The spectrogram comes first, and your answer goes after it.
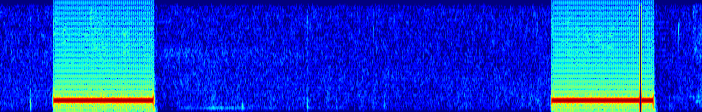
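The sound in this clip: Telephone ringing tone on an outgoing call: two steady, mid-pitched beeps, each about one second long and about four seconds apart, with silence between them.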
